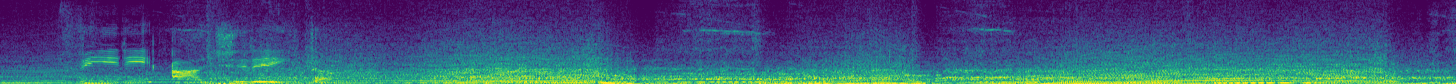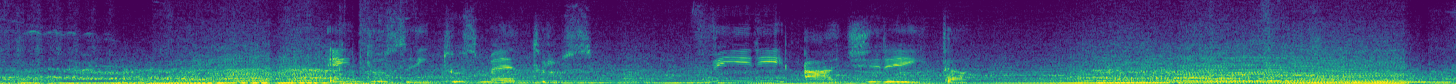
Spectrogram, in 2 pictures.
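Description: Tyres squeal on asphalt as the car slides sideways.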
